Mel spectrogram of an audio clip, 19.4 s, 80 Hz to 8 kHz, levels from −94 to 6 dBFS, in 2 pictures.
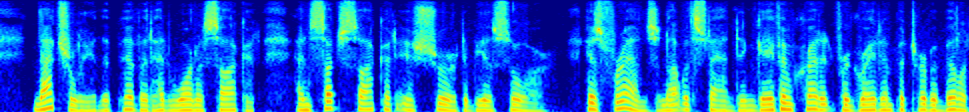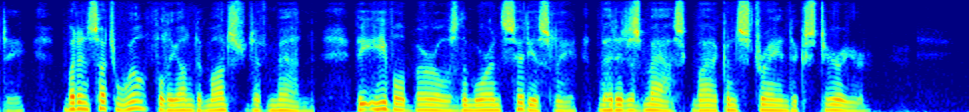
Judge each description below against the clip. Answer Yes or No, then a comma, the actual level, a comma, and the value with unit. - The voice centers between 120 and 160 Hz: Yes, medium, 140 Hz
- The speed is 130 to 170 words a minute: Yes, average, 140 wpm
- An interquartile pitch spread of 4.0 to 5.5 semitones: No, narrow, 2.4 semitones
